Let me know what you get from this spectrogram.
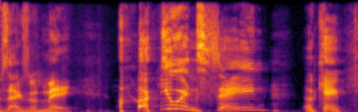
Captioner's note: laugh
